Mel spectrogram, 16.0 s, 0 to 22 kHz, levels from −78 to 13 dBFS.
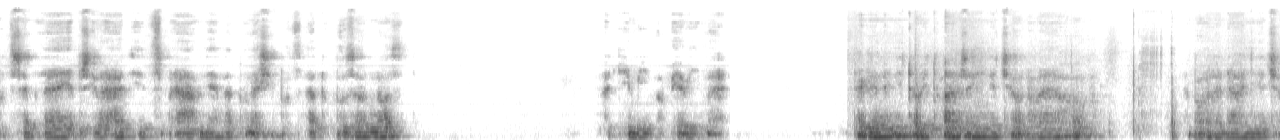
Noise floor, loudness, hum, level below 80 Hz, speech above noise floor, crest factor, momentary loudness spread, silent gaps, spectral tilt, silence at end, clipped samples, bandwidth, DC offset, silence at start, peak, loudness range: -72 dBFS; -25 LUFS; none; -52 dBFS; 48 dB; 18 dB; 16 LU; none; -6.5 dB/octave; 0 s; under 0.1%; 16.5 kHz; under 0.1%; 0 s; -6 dBFS; 9 LU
